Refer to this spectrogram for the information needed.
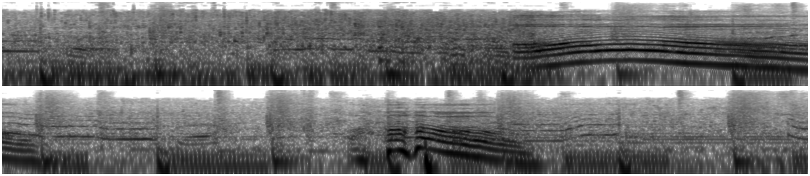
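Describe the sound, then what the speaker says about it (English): A waterfall pours into a backyard pond with a steady, rushing splash throughout, while people cry out loudly in excitement over it. "waterfall time"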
